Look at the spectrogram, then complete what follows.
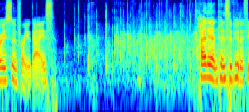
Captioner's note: applause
